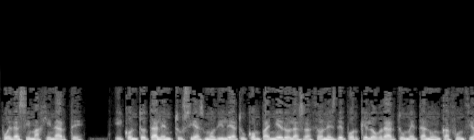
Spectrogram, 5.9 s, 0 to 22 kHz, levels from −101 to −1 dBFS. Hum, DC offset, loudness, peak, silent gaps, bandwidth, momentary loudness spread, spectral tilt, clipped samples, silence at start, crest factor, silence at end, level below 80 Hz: none; under 0.1%; -21 LUFS; -4 dBFS; none; 8.6 kHz; 5 LU; -8.5 dB/octave; under 0.1%; 0.05 s; 16 dB; 0 s; -52 dBFS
